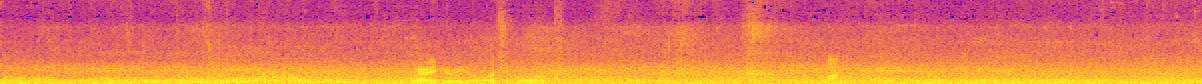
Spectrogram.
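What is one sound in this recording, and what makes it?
A steady murmur of distant voices echoes through a large indoor hall.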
